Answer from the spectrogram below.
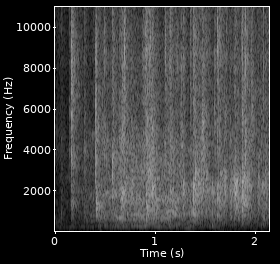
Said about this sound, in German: Oh, wollt ihr klatschen? Ja.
